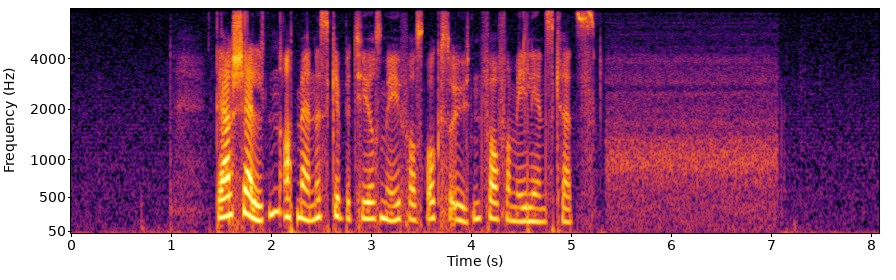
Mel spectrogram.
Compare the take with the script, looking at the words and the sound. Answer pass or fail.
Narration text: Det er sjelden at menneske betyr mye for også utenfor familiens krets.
pass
